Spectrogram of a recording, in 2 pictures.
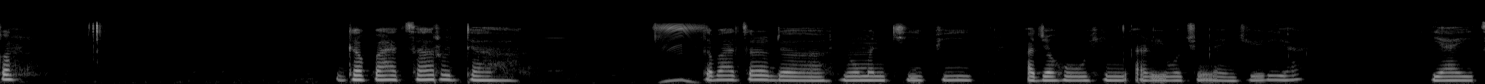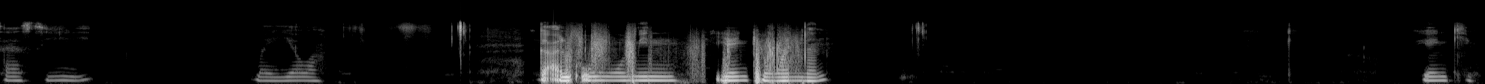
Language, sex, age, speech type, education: Hausa, female, 15-29, spontaneous, tertiary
